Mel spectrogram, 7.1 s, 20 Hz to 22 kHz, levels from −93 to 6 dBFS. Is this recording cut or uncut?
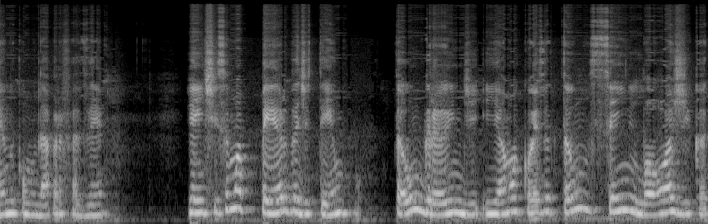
uncut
